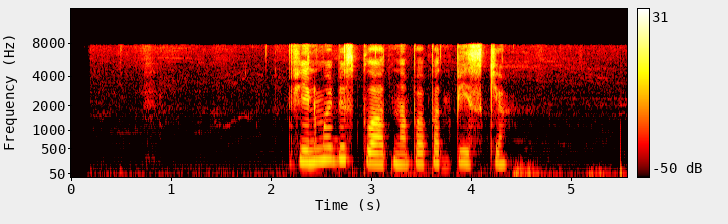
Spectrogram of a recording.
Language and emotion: Russian, neutral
